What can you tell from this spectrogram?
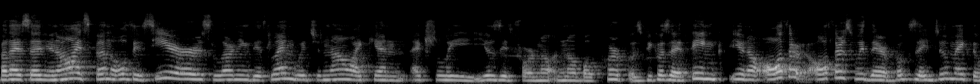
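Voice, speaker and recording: A woman with a Romanian accent and a fairly high pitch talks at a moderate pace with hardly any pauses and ordinary pitch variation, over noticeable background noise. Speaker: author and transformational coach. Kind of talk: podcast interview. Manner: halting, with frequent repetitions.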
